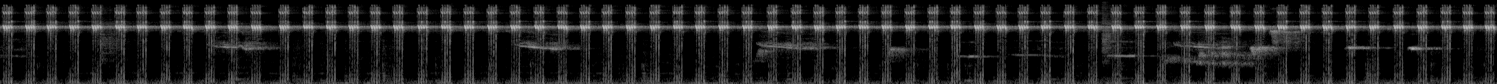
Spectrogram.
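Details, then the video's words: Cricket recorded for tutoring songbirds: loud high-pitched chirps pulsing steadily about twice a second for fifteen seconds, with faint, brief whistled bird notes in the background. "ASLI SUARA JANGKRIK BUAT MASTERAN BURUNG"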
